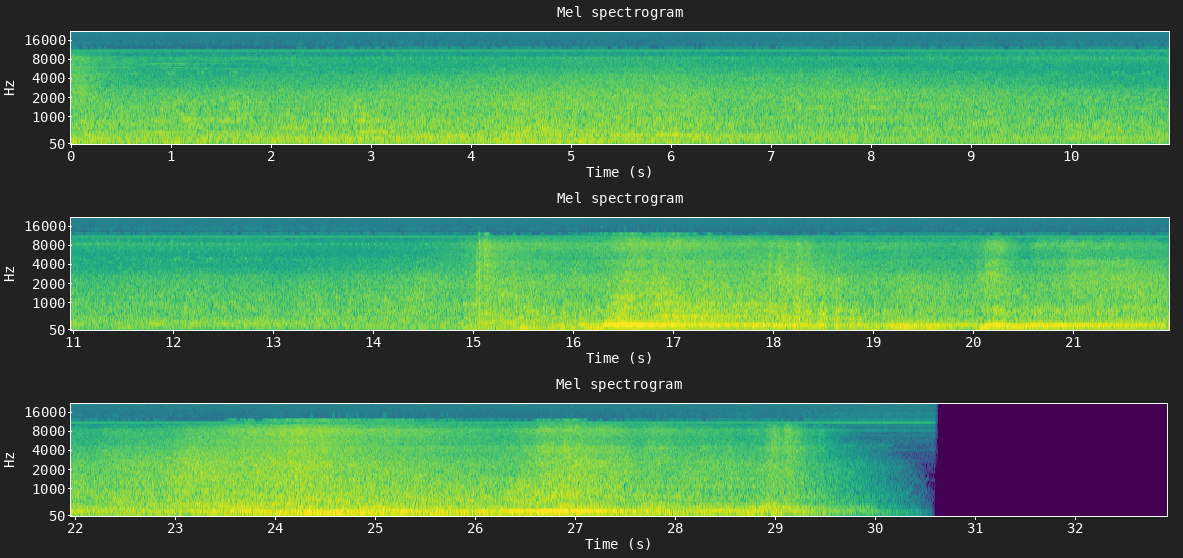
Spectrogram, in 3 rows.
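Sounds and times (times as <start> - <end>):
racing car engines revving: 14.8 - 29.7.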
